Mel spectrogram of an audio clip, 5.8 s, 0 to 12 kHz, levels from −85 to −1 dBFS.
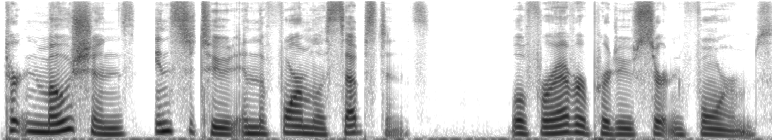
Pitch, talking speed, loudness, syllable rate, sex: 165 Hz, 125 wpm, -18 LUFS, 5.0 syllables/s, female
